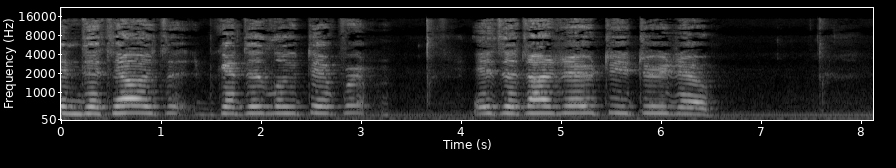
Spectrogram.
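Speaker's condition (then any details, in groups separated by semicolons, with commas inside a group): Traumatic brain injury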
